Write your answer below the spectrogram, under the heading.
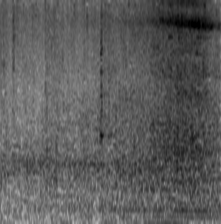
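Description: A car rushes past fast in the rain, a steady, loud engine-and-road rumble with broad hissing noise that swells slightly partway through. No one speaks.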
